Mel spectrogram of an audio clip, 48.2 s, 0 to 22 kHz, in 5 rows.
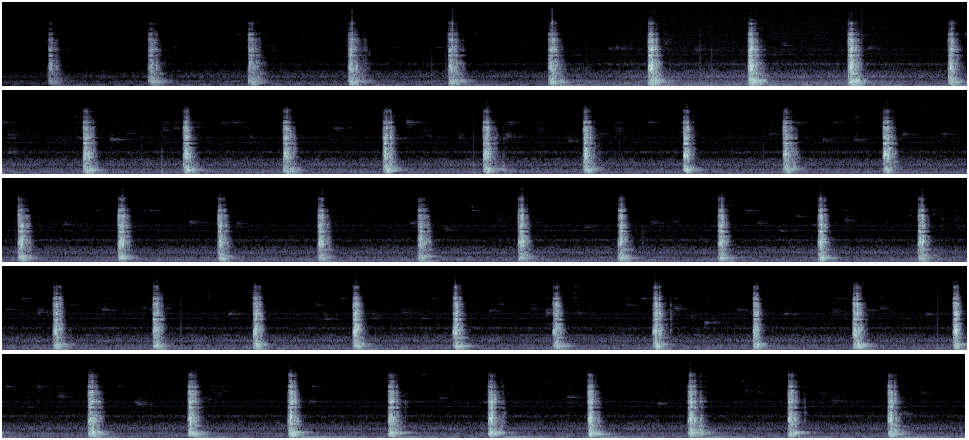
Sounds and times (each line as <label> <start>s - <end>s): clock ticking 0.4s - 0.7s
clock ticking 1.4s - 1.7s
clock ticking 2.3s - 2.7s
clock ticking 3.4s - 3.8s
clock ticking 4.4s - 4.8s
clock ticking 5.4s - 9.8s
clock ticking 10.4s - 11.8s
clock ticking 12.4s - 12.7s
clock ticking 13.4s - 14.8s
clock ticking 15.4s - 15.8s
clock ticking 16.4s - 16.7s
clock ticking 17.3s - 17.8s
clock ticking 18.4s - 18.8s
clock ticking 19.4s - 19.7s
clock ticking 20.4s - 20.8s
clock ticking 21.4s - 21.7s
clock ticking 22.4s - 22.7s
clock ticking 23.4s - 24.7s
clock ticking 25.4s - 27.8s
clock ticking 28.4s - 29.8s
clock ticking 30.4s - 31.7s
clock ticking 32.4s - 35.8s
clock ticking 36.4s - 38.8s
clock ticking 39.4s - 40.8s
clock ticking 41.4s - 48.0s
